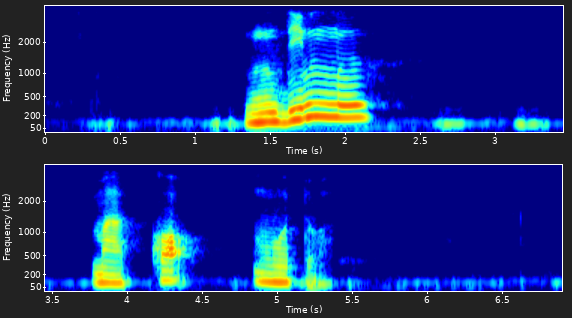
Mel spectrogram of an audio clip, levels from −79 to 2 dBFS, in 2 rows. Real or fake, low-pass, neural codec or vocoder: fake; 3.6 kHz; codec, 16 kHz, 4 kbps, X-Codec, WavLM features, trained on Multilingual LibriSpeech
